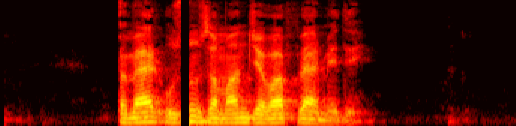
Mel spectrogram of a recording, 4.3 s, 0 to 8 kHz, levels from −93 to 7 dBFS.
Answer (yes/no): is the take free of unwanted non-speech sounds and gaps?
no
